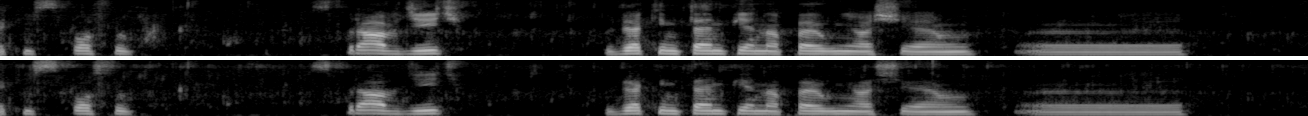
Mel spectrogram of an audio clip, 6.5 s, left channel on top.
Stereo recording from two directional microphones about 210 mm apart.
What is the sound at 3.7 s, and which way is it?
Speech, 15° left (ahead or behind).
